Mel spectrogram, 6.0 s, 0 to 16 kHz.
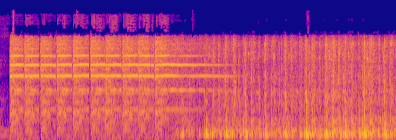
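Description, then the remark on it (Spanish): A boxing ring bell, played on the Radio Martí sports show Deportes 360, rings loudly in a rapid, continuous clang for about three seconds, then gives way to a busy background of clattering noise. No one speaks. “Y esa campana, Pepe, es boxeo.”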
